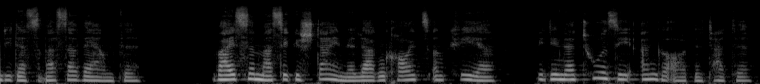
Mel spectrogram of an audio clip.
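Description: A woman reading a romance audiobook in a calm, measured, intimate manner. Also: medium pitch, breathy edge. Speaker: narrator. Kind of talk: scripted audiobook narration.

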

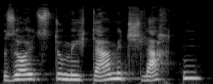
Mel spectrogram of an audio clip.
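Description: A cunning young lad from an old fairy tale talks his way out of danger, voiced by a woman reading the story. His words are sly and smooth, spoken at a slow pace. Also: fairly high pitch, pitched above the performer's own voice. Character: cunning young peasant lad, calm trickster.

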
